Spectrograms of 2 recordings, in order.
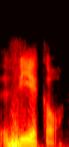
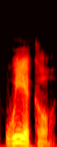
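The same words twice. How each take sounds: First: The first sound is a V sound. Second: The first sound is a W sound. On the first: The speaker calls it right. "instead of vehicle" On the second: The speaker calls it wrong. "Your V's sound like W's. you said vehicle"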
